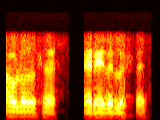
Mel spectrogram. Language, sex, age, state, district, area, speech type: Tamil, male, 18-30, Tamil Nadu, Perambalur, rural, conversation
